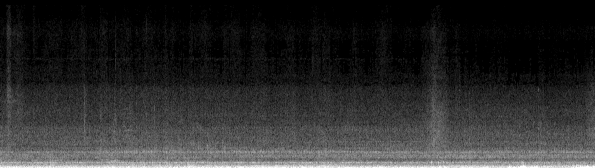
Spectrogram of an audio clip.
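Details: Steady low outdoor rumble of vehicles in an urban setting, with a faint hum and no animal calls.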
